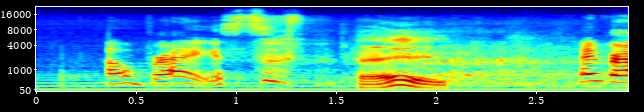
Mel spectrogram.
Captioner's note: audience laughs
